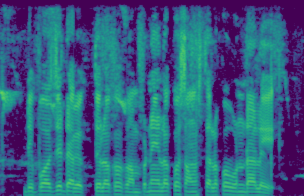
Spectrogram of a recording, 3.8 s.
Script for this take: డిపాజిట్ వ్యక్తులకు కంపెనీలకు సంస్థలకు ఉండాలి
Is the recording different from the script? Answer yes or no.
no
